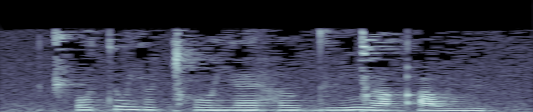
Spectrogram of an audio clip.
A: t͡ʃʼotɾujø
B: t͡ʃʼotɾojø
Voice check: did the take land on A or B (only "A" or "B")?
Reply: A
